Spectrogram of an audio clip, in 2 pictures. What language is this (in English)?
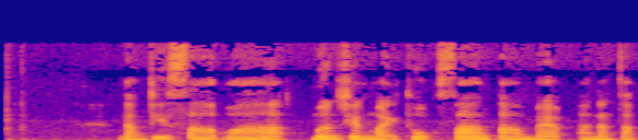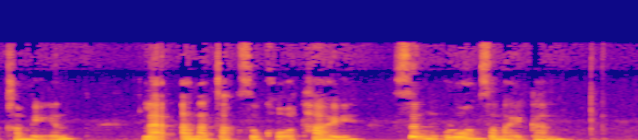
Thai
